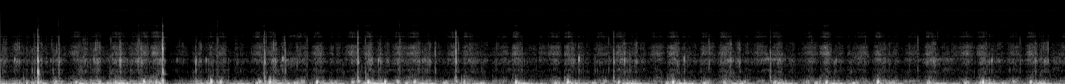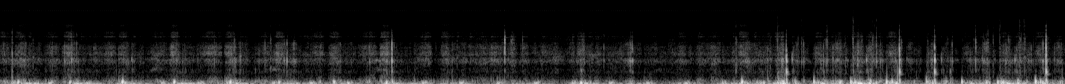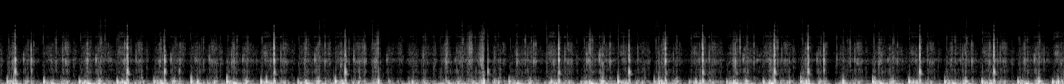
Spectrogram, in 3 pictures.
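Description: Footsteps of a person walking on a path while carrying the camera, with knocks and rubbing from the camera being jostled, in a steady, continuous rhythm.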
